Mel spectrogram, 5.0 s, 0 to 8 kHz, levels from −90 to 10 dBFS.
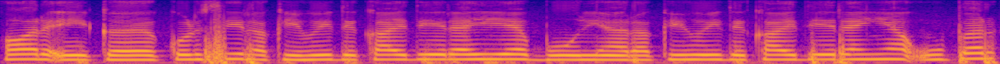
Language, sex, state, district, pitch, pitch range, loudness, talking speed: Hindi, male, Uttar Pradesh, Deoria, 220 Hz, 210-230 Hz, -11 LUFS, 215 wpm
